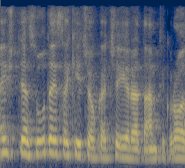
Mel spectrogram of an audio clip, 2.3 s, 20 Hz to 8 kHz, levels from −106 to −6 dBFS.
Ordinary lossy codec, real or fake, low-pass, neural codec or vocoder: MP3, 48 kbps; real; 7.2 kHz; none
